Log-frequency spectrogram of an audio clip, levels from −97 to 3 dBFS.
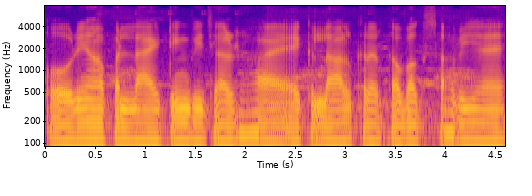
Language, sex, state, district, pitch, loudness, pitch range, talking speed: Hindi, male, Bihar, Gaya, 95 Hz, -17 LUFS, 95-100 Hz, 195 wpm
